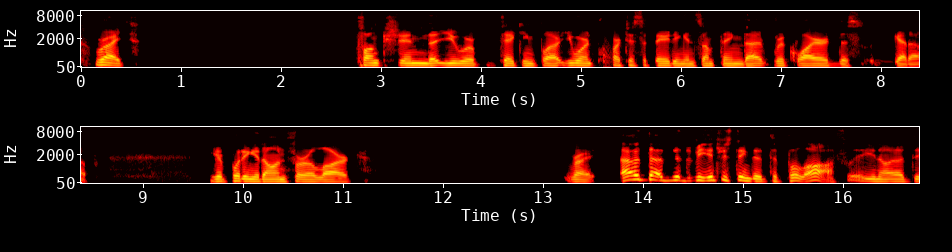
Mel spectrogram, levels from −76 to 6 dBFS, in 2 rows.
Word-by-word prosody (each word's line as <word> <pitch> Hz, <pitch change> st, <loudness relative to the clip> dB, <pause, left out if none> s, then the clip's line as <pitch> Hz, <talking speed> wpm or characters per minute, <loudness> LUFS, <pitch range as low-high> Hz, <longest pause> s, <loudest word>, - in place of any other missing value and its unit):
Right. 140 Hz, -8 st, +4 dB, 2.3 s
Function 130 Hz, -2 st, +2 dB
that 125 Hz, +2 st, +3 dB
you 125 Hz, 0 st, +2 dB
were 115 Hz, -3 st, +2 dB, 0.2 s
taking 120 Hz, -4 st, -1 dB
part, 120 Hz, +2 st, 0 dB
you 130 Hz, 0 st, -2 dB
weren't 120 Hz, -3 st, +2 dB
participating 120 Hz, -2 st, -3 dB
in 105 Hz, -1 st, -3 dB
something 115 Hz, -1 st, -2 dB
that 110 Hz, +2 st, +2 dB
required 115 Hz, -2 st, +1 dB
this 105 Hz, -3 st, -7 dB, 0.3 s
getup. 100 Hz, -3 st, -2 dB, 1.2 s
You're 130 Hz, +1 st, +2 dB
putting 135 Hz, +1 st, +2 dB
it 125 Hz, 0 st, +2 dB
on 120 Hz, -1 st, +3 dB
for 125 Hz, -3 st, 0 dB
a 115 Hz, -, +2 dB
lark. 110 Hz, -4 st, +2 dB, 2.1 s
Right. 120 Hz, -3 st, -2 dB, 0.2 s
That 220 Hz, -, +6 dB
would 240 Hz, -4 st, +3 dB
that'd 185 Hz, -6 st, +1 dB
be 190 Hz, -1 st, +2 dB
interesting 195 Hz, -4 st, +2 dB
to 135 Hz, -2 st, +2 dB
to 125 Hz, +2 st, -7 dB
pull 110 Hz, -, -1 dB
off, -, -, +1 dB
you 135 Hz, -1 st, -4 dB
know? 125 Hz, 0 st, -1 dB
120 Hz, 125 wpm, -24 LUFS, 115-135 Hz, 2.3 s, That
